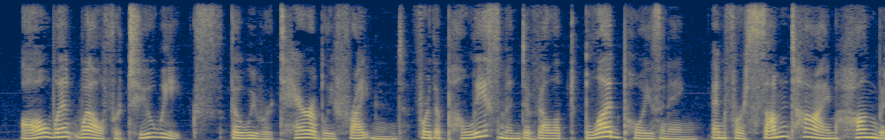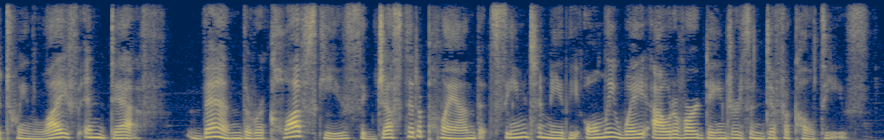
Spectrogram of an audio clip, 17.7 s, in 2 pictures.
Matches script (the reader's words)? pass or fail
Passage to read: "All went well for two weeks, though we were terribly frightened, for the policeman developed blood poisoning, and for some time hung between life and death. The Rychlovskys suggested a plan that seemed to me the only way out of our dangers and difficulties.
fail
